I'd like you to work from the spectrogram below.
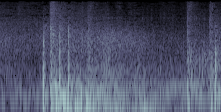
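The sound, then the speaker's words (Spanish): Dramatized fire from infantry, tanks and armored vehicles at Teatinos, Agustinas and Plaza de la Constitución: heavy booming blasts and bursts of gunfire over a dense, continuous rumble. “Las tropas de infantería, los tanques y blindados del ejército disparan desde Teatinos, Agustinas y Plaza de la Constitución.”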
